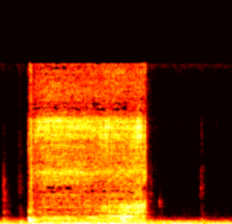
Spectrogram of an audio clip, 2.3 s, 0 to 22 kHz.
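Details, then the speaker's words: 1991 Ford Econoline E350 with dual tanks, key on after the stuck fuel tank selector valve was replaced: the high pressure fuel pump gives a steady high electric whir for about a second, then cuts off cleanly; normal priming. "that's the high pressure pump there so"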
